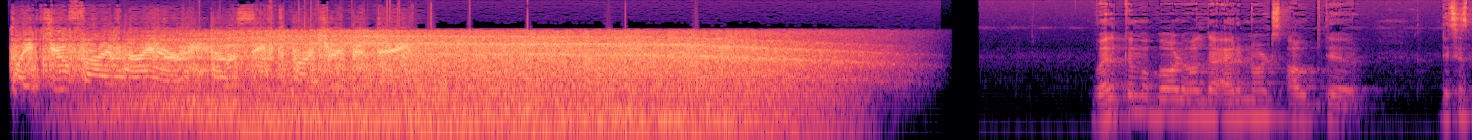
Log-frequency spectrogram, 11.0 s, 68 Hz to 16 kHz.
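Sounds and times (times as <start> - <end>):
jet engines roaring: 0.1 - 7.0.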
